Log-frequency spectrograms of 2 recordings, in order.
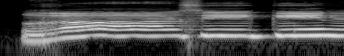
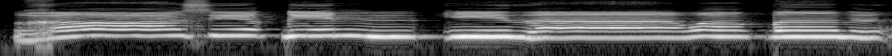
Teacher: Ghasiqin, tanwin bertemu dengan hamzah. Idza hamzah, jelas, terang, tidak boleh dengung, tidak boleh panjang.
